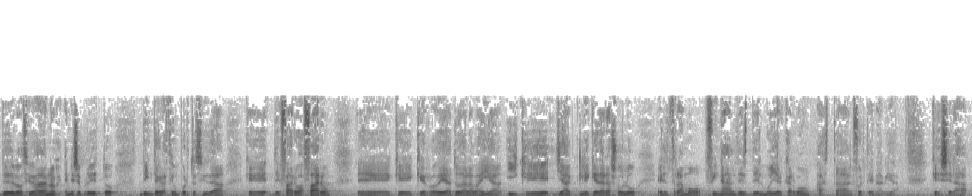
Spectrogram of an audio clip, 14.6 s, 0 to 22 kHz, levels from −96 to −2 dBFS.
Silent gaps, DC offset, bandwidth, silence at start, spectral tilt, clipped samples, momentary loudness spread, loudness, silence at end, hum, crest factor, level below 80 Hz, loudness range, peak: none; under 0.1%; 11.5 kHz; 0 s; -3.5 dB/octave; under 0.1%; 9 LU; -34 LUFS; 0 s; none; 22 dB; -52 dBFS; 2 LU; -14 dBFS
